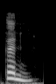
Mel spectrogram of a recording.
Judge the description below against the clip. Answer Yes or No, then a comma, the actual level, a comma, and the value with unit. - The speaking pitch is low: No, high, 220 Hz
